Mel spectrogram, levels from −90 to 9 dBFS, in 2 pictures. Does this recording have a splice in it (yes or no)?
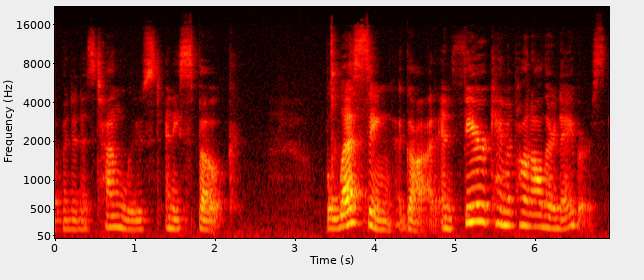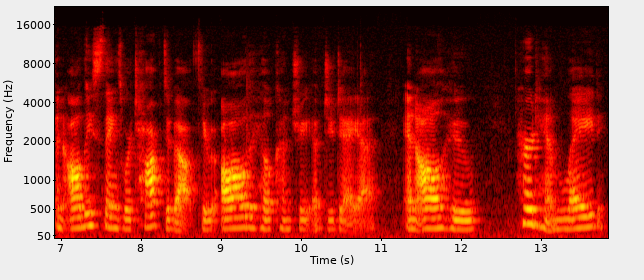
no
